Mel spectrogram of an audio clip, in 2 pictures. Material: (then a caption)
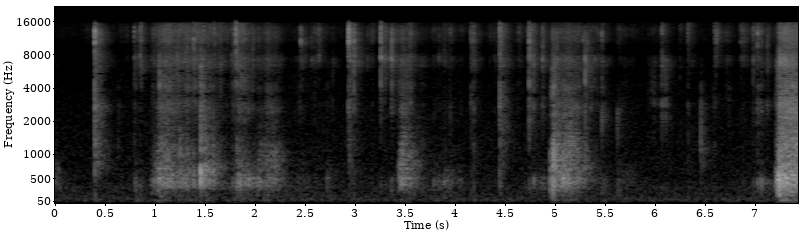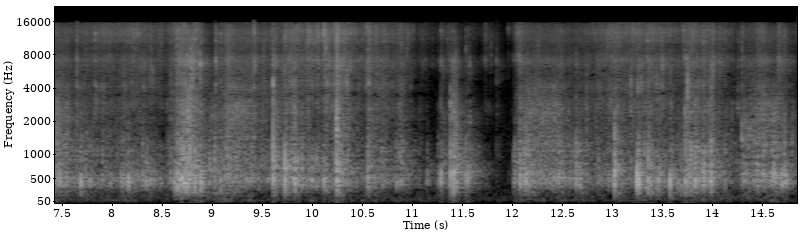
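Soap. Two hands press, squeeze and crush a large pile of multicolored, brittle dry soap flakes. For the first seven seconds there are scattered, separate crisp crunches and crackles. After that, dense, continuous bright crunching and crinkling takes over, with a brief pause near twelve seconds.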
